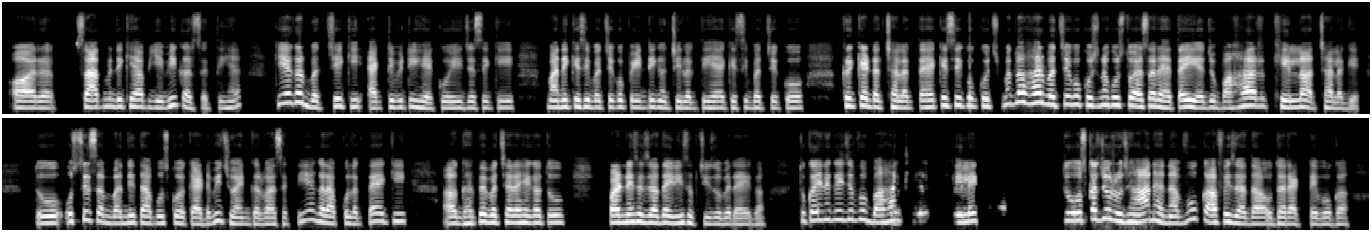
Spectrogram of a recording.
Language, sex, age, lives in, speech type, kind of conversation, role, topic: Hindi, female, 40-44, India, conversation, advice, advisor, बच्चों की परवरिश के तरीकों को लेकर माता-पिता से होने वाले मतभेद कैसे सुलझाएँ?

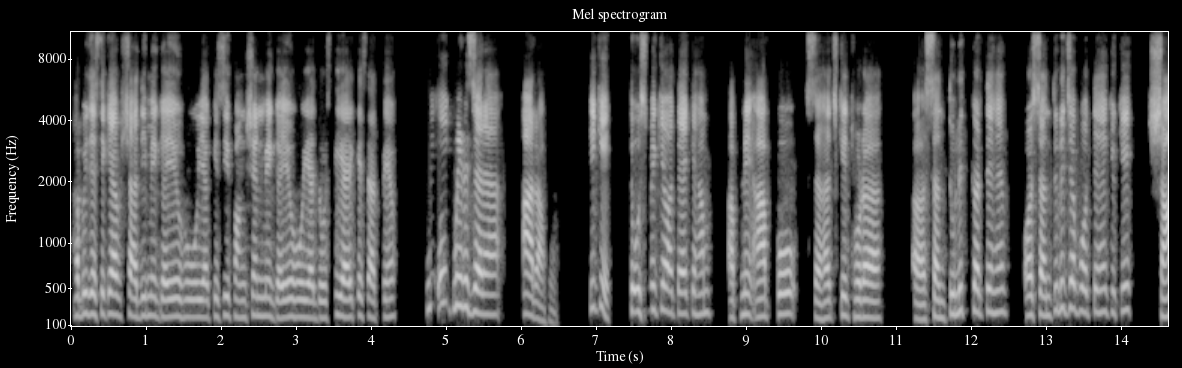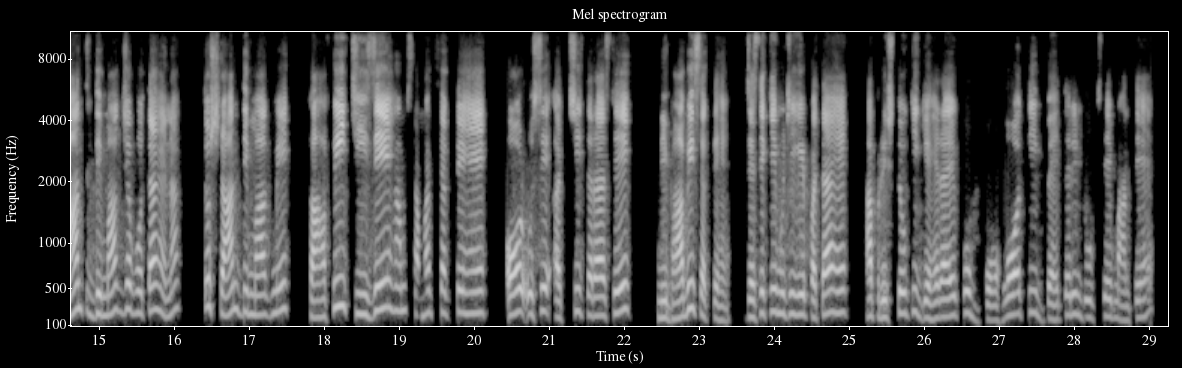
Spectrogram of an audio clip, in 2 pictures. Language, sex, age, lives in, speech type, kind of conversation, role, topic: Hindi, female, 50-54, India, conversation, advice, advisor, परिवार के साथ रहते हुए रिश्तों में तनाव संभालना और अपनी सीमाएँ तय करना मेरे लिए इतना मुश्किल क्यों हो रहा है?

